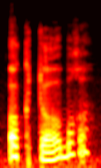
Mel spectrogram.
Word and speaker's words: octobre: Don't insist on the final e. Octobre, octobre, octobre.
